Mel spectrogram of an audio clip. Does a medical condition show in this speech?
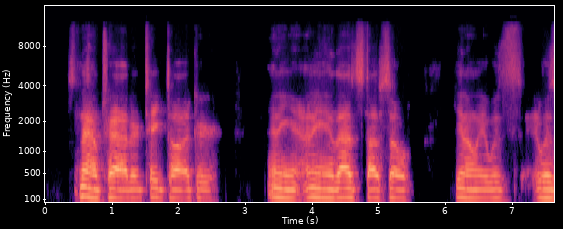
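Yes: cerebral palsy; oxygen deprivation from birth complications, contractions compressing, meconium inhaled in labor, wheelchair from age 5, power chair.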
